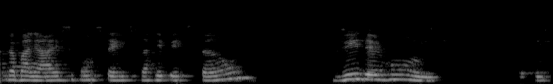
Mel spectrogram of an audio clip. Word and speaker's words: Wiederholung: Então, pessoal, eu recebi um convite, né, para falar no Trilhas, para trabalhar esse conceito da repetição, Wiederholung, assim que pronuncia, né, com Freud.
